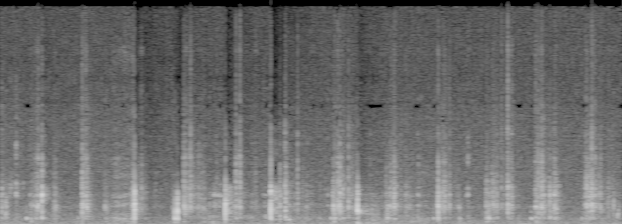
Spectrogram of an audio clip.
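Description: Close-miked chewing of a soft, creamy milk dessert: wet mouth smacks and sharp clicks, irregular, a few each second. A spoon scoops through the dessert in a plastic box.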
